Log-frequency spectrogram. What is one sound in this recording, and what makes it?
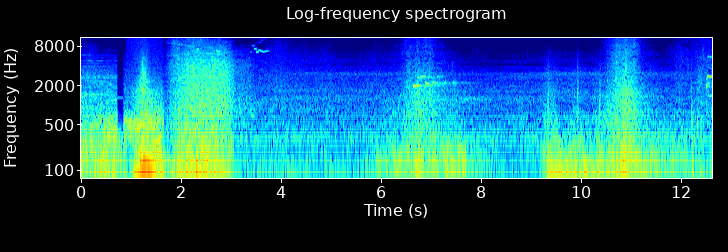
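Lightning crackles and booms in loud bursts.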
